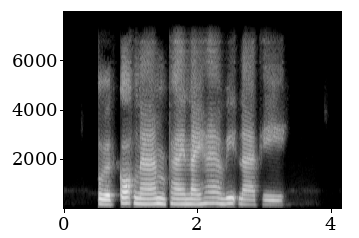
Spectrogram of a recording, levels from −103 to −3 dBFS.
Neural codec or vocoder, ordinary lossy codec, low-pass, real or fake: codec, 24 kHz, 0.9 kbps, WavTokenizer, large speech release; none; 7.2 kHz; fake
